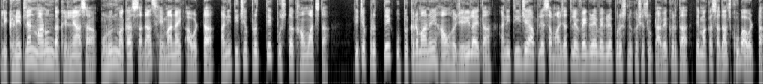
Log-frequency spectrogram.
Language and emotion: Goan Konkani, neutral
